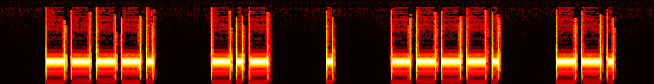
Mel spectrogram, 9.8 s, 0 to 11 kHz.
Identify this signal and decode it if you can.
Morse code, heard as a keyed tone, about 13 wpm, spaced as for 7 wpm, 800 Hz. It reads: 9KE9G
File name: LEZIONI / 7 GF9Z / 7 GF9 ws 12wpm 3344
